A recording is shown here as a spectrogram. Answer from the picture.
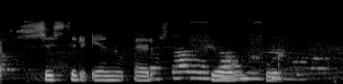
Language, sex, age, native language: Icelandic, male, 6, Polish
